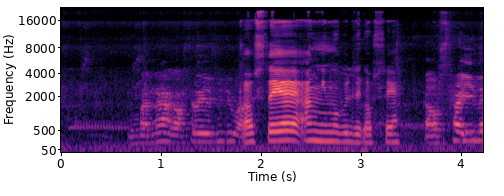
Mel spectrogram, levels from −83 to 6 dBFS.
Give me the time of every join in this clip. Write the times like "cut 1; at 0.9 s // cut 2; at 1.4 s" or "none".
none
